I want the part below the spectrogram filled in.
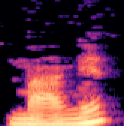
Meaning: plural of mangen
- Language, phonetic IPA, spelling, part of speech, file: Danish, [ˈmɑŋə], mange, adjective, Da-mange.ogg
